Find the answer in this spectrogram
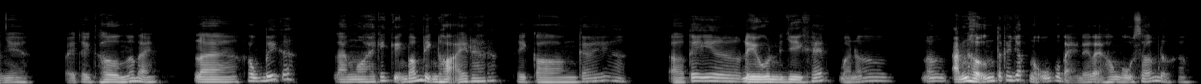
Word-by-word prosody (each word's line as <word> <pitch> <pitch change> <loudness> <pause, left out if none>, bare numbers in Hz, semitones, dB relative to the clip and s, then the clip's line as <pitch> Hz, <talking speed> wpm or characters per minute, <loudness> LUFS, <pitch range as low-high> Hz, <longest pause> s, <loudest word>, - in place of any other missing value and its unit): nha. 100 +1 -6 0.4
Vậy 100 - -9
thì 115 - -4
thường 110 +1 +1
á 145 - 0
bạn, 115 -7 -1 0.4
là 115 0 +1
không 160 +1 -1
biết 195 +4 +2
á 230 - -3 0.4
là 115 - -4
ngoài 120 +1 -1
cái 175 - -3
chuyện 120 - 0
bấm 155 +8 +3
điện 125 -9 +2
thoại 125 +1 +2
ra 145 +2 -2
đó 175 +1 -9 0.2
thì 115 - -4
còn 105 0 -2
cái, 150 +8 -7
ơ, 150 -4 -9 0.4
ờ, 100 +1 -4
cái, 160 0 +3
ơ, 145 -3 0
điều 120 -2 +8
n 115 -2 +2
gì 115 -1 +4
khác 155 +11 -4
mà 100 - -7
nó 130 +11 -6 0.4
nó 155 0 -4
ảnh - - +6
hưởng 155 +2 +6
tới 185 - -2
cái 190 - -1
giấc 205 -1 -2
ngủ - - -3
của 170 - -2
bạn, 95 - -7
để 105 - -6
bạn 125 -4 -2
hông 115 +1 -2
ngủ 105 -2 -2
sớm 145 +5 -3
được 120 - -6
không? 110 -1 -13
120 Hz, 240 wpm, -24 LUFS, 110-155 Hz, 0.4 s, điều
